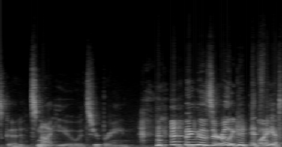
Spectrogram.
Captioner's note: laughing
